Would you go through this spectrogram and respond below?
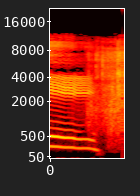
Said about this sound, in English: Huge what a, audience. What a rousing applause. And then they just abruptly stop.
